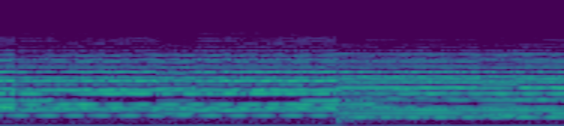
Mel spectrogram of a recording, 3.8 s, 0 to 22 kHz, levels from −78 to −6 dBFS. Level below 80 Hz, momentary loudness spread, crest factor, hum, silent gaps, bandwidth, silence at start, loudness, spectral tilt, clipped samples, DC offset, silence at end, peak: -78 dBFS; 3 LU; 14 dB; none; none; 11.5 kHz; 0 s; -34 LUFS; -2 dB/octave; under 0.1%; 0.1%; 0 s; -20 dBFS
